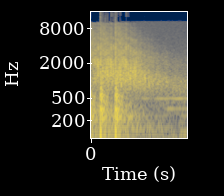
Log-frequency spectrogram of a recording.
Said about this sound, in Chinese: 听到温保博的号令，三个人就一起开了枪，枪声打破了这个寂静的世界。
